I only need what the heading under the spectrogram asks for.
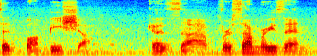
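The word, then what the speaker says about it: bombilla: forth they pronounce it Boma cuz uh for some reason that I guess I'm not really sure why the Double L Sound in Spanish is pronounced sh um just kind of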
